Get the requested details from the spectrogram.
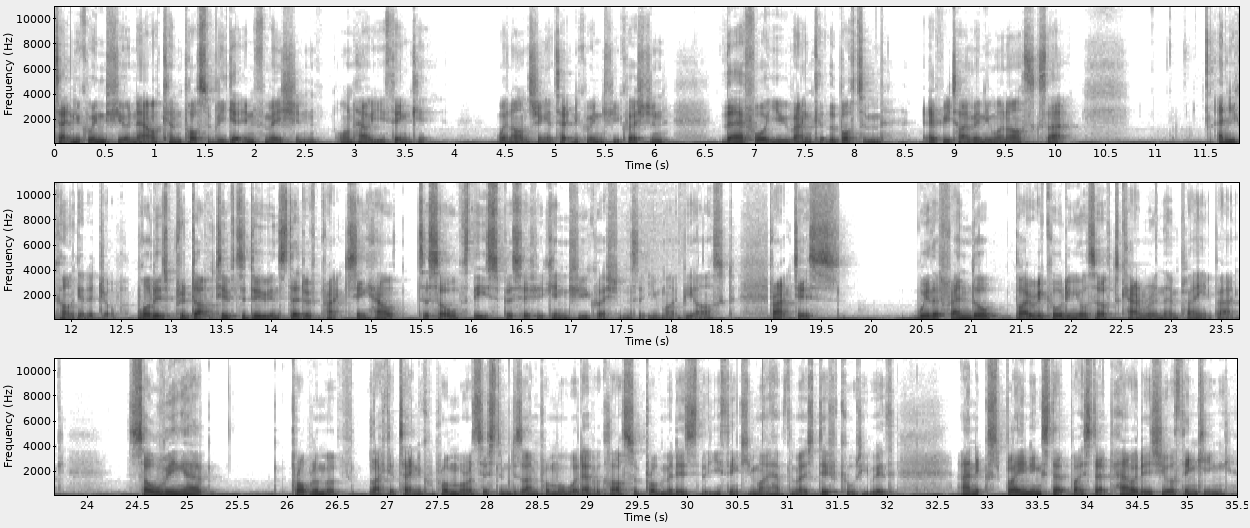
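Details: Male speaker with vocal fatigue from prolonged talking without drinking enough; he describes his voice as degraded, stressed and not at its peak condition.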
